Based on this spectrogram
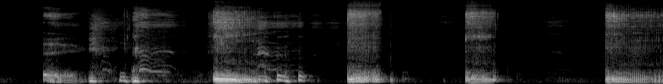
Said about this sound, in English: It's my ass. Whoa. You think we can fart the alphabets with our ass?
